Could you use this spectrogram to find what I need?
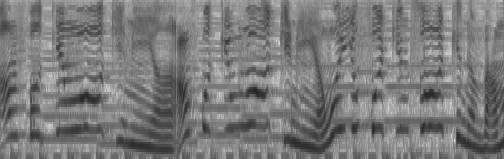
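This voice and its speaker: Over loud background music, a put-on character voice speaks at a moderate pace. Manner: aggressive, profane.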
